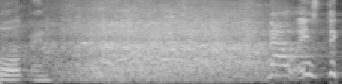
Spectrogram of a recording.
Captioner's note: audience laughs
